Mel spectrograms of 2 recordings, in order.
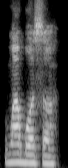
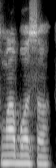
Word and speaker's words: Nwagboso: The N W sounds like a letter, so the N is silent. So it's Mwaboso.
